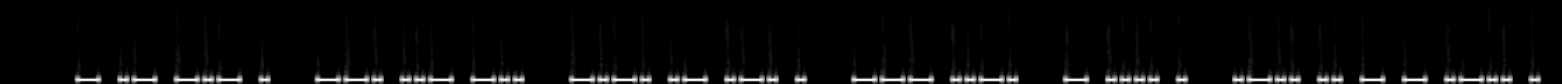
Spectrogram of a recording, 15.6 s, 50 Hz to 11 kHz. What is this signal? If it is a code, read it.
Morse code, heard as a keyed tone, about 17 wpm, 700 Hz. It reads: TAKE GUD CARE OF THE LITTLE
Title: Sentences from Top 400 Words and Abbreviations 17wpm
